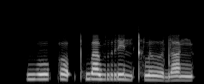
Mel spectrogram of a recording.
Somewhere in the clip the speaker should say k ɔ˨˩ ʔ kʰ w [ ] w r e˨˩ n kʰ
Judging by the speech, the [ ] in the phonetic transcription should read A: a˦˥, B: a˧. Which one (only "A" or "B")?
B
